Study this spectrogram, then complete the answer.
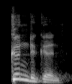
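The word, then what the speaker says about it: Gündoğan: The G doesn't really get pronounced. So pronounced. Sorry. So what is it? Gundogan. Gundogan. Oh, Gundogan. Oh, okay. Gundogan.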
